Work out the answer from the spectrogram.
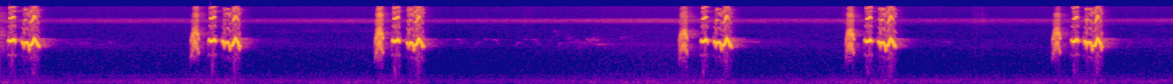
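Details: Chatty isian song of a sooty-headed bulbul, bahari version: six brief clustered chirping phrases, each of three or four sharp notes, repeated about every one and a half seconds against near silence.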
